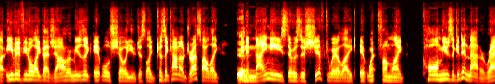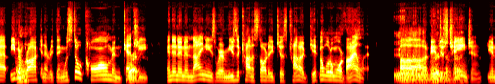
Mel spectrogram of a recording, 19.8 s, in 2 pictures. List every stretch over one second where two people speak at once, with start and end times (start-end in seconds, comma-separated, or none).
17.9-19.2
